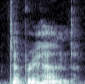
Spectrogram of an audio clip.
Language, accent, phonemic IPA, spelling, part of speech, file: English, US, /ˌdɛpɹəˈhɛnd/, deprehend, verb, En-us-deprehend.ogg
- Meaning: 1. To take unawares or by surprise; to catch or seize (a criminal etc.) in the act 2. To detect; to discover; to find out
